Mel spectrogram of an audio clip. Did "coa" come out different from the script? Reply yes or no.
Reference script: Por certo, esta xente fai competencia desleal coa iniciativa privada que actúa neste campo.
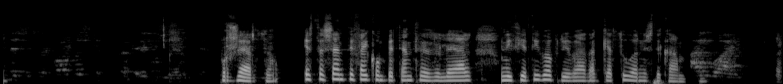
yes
